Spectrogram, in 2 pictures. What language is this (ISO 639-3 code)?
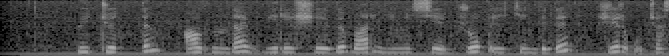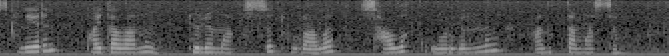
kaz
